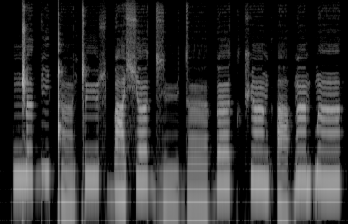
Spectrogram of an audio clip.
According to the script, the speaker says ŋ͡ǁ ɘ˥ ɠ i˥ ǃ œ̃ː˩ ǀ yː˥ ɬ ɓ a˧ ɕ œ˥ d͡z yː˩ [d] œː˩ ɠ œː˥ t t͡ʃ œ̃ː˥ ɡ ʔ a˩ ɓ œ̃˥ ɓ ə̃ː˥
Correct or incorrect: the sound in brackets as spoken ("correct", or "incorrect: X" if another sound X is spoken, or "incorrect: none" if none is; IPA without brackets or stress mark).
correct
